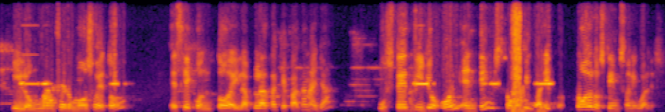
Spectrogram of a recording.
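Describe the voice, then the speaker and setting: Someone with a Colombian accent speaks at a moderate pace over noticeable background noise. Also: man. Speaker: workshop host, teacher trainer. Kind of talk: online workshop tutorial. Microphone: webcam.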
